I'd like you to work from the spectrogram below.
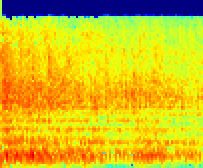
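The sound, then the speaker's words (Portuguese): A loud water rush as a lever is pressed to activate the bubbles of a hydromassage bath: a steady, hissing rush of water that holds for about two seconds with no voices over it. “Agora você entra que eu aperto esta alavanca para ativar as bolhas.”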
